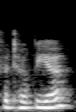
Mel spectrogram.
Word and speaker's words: Photopea: Apparently that is the correct pronunciation. Some people want to call it Photopea.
